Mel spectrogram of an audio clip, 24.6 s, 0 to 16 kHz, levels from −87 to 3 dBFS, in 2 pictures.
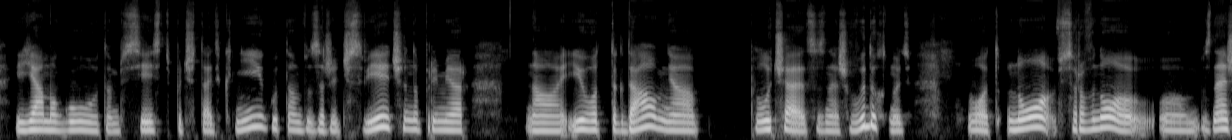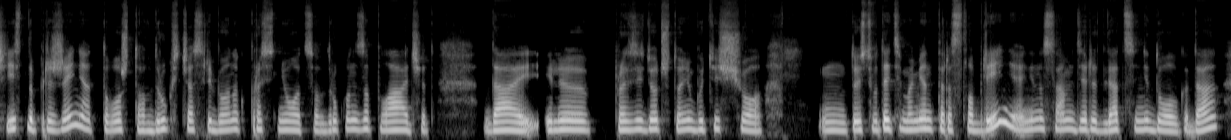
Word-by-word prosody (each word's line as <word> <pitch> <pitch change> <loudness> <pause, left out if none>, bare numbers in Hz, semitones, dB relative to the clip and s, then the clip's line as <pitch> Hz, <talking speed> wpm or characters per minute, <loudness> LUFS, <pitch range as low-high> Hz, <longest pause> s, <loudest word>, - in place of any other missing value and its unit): и - - 0
я 195 +2 +4
могу, 185 -1 0
там, 165 0 -7
сесть 180 0 -4
почитать - - -7
книгу, 220 +3 -2
там 190 -2 -4
бы 185 +1 -5
зажечь 170 - -5
свечи, 230 +5 +2
например. 190 -2 -1 0.6
А, 175 -1 +1
и 200 - +2
вот 195 -1 +1
тогда 205 +9 +3
у - - +2
меня 180 -3 +1 0.5
получается, 195 -3 +1
знаешь, 170 -1 -4
выдохнуть. 200 -4 0 0.6
Вот, 390 - 0
но 225 +4 +5
всё 200 - -5
равно, 205 -2 +3
э 180 -1 -4
э, - - -7
знаешь, 205 +2 +1
есть 215 +2 -1
напряжение 215 +6 +1
от 200 - -11
того, 185 +1 0
что, 195 -2 -5
а - - +1
вдруг 190 +5 -1
сейчас 200 -2 -4
ребёнок 195 +1 -1
проснётся, 195 -3 -3
вдруг 180 +3 -4
он 205 0 +1
заплачет, 190 -4 -1 0.5
да, 185 +1 +4
или 195 0 +2 0.2
произойдёт 200 +1 +1
что-нибудь 200 -1 -2
ещё. 190 -5 -2 0.6
М, 185 -1 -2
то 185 - -1
есть, 190 0 -1
вот 195 0 -4
эти 215 0 +4
моменты 200 +1 +2
расслабления, 200 - +2
они 200 - 0
на 220 - 0
самом 210 -1 -1
деле 200 0 +1
длятся 190 +3 -1
недолго, 185 -5 0
да. 200 +8 +2
195 Hz, 145 wpm, -24 LUFS, 180-210 Hz, 0.6 s, но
